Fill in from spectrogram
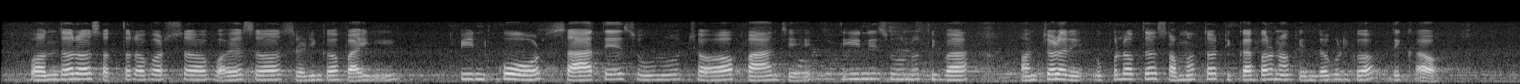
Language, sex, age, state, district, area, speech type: Odia, female, 18-30, Odisha, Jajpur, rural, read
